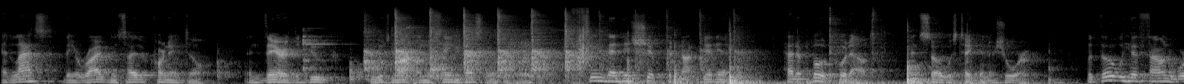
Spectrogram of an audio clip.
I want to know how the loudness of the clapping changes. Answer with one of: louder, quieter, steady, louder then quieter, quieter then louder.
quieter.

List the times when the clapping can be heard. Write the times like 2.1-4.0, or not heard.
3.0-8.8.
